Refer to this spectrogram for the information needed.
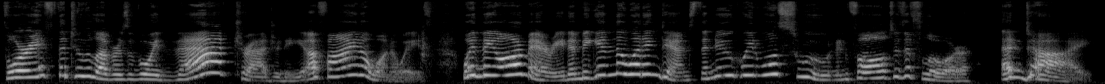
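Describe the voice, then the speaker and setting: A woman's voice: high voice, wildly swooping pitch, a bit bright, pitched above the performer's own voice, heavily acted. Woman voicing a morose raven foretelling doom. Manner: gloomy, deliberate, ominous. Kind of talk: storybook read-aloud.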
